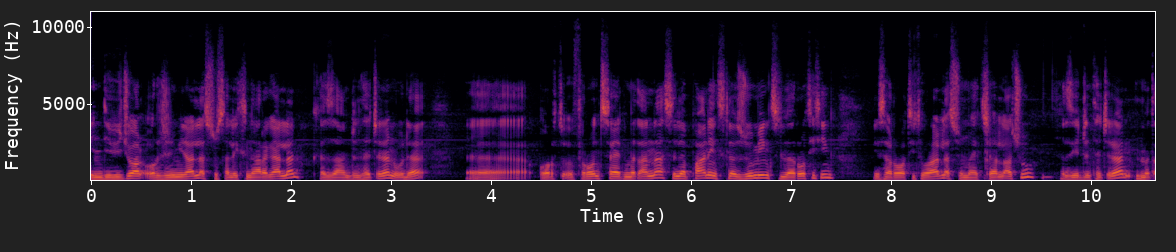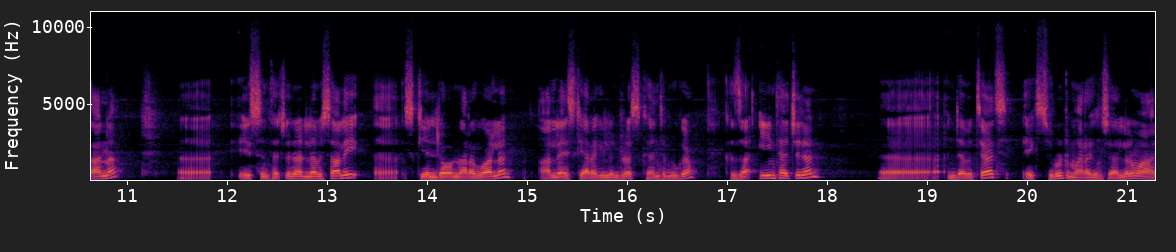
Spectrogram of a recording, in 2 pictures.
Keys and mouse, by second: 0.6-2.6 middle drag, 1.5 KP_1, 2.7-4.5 middle drag, 6.1 z, 14.8 e.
